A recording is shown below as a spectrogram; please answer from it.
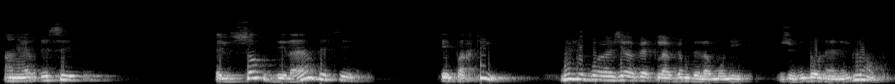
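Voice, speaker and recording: Heard through a tinny internet call, a Congolese man with a slightly high voice and lively intonation talks at a normal speed, leaving long pauses. He is a guest on a call-in program, speaking French as a second language after Lingala or another Congolese tongue. His talk is an earnest, impassioned exhortation full of hesitations.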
